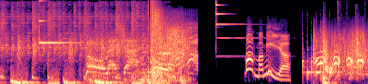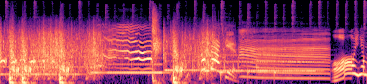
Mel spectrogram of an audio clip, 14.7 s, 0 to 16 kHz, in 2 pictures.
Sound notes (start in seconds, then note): 6.7 Pyro laughing; 10.4 splash; 11.9 Mario makes motor noises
